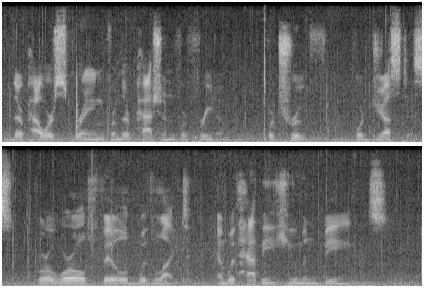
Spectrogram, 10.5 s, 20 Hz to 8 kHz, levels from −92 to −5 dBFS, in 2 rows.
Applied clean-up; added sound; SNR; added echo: none; Fire; 7 dB; none.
